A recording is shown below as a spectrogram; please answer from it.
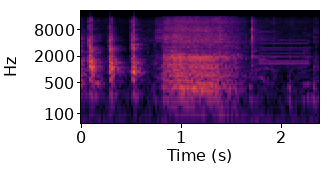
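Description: A loud hiss of escaping steam with a low rasp under it that falls in pitch, lasting under a second and sounding like a fart; brief laughter comes just before it.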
